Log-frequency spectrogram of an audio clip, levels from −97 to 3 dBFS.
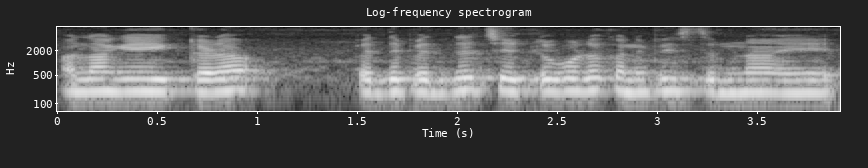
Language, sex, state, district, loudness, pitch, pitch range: Telugu, female, Andhra Pradesh, Annamaya, -14 LUFS, 200 Hz, 195-205 Hz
